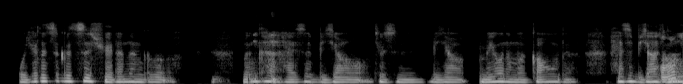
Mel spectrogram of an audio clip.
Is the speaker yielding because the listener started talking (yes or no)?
yes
